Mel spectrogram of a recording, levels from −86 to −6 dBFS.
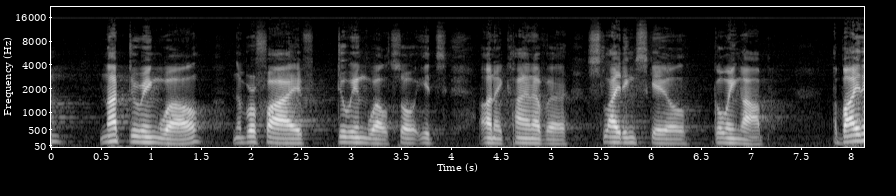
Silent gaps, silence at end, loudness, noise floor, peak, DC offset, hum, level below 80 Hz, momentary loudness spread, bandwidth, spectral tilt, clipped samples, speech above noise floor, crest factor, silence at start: none; 0 s; -24 LUFS; -62 dBFS; 0 dBFS; under 0.1%; none; -64 dBFS; 14 LU; 16.5 kHz; -4.5 dB/octave; under 0.1%; 39 dB; 24 dB; 0 s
